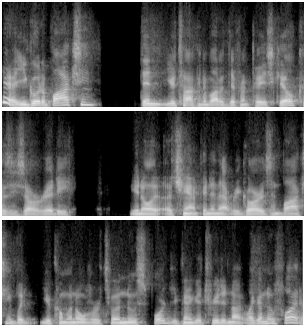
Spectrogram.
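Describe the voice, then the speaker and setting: A man with an ordinary speaking voice, medium pitch, lively intonation and a fairly quick pace. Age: 60s. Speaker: combat sports manager and former boxer. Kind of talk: casual chat.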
